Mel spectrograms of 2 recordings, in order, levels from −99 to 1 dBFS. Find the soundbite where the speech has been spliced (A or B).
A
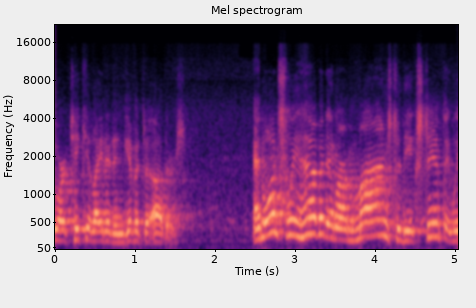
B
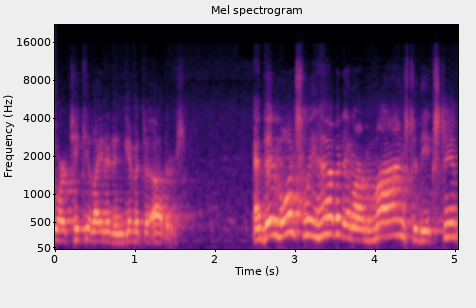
A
